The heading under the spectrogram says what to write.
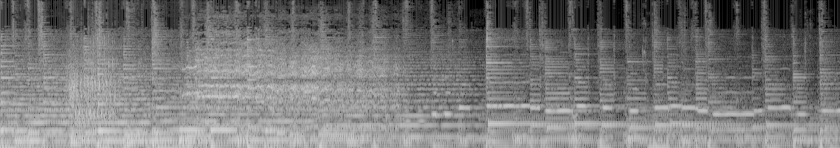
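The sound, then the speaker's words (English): A horse neighs loudly, its whinnies ringing out repeatedly over about eight seconds, with faint hoof clip-clops underneath and no one speaking. “I just can't get enough of those horse sound effects.”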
